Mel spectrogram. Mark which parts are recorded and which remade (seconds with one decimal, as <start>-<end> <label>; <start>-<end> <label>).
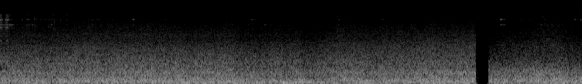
0.0-5.8 remade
